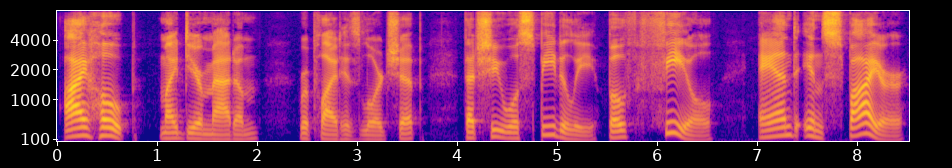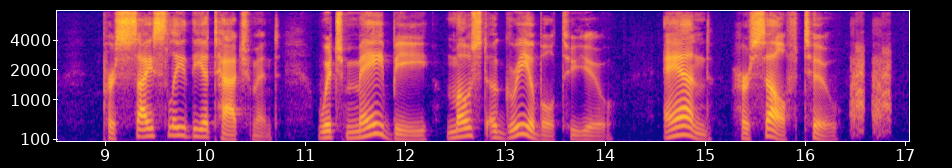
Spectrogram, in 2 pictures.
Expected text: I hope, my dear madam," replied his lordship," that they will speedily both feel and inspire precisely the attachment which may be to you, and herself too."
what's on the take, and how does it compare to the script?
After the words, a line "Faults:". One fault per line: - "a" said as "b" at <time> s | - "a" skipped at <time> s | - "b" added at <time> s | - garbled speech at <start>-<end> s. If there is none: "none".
I hope, my dear madam," replied his lordship," that she will speedily both feel and inspire precisely the attachment which may be most agreeable to you, and herself too."
Faults:
- "they" said as "she" at 4.2 s
- "most agreeable" added at 12.4 s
